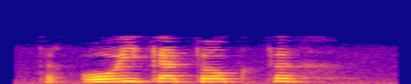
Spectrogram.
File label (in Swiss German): "auwedokter", alsace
